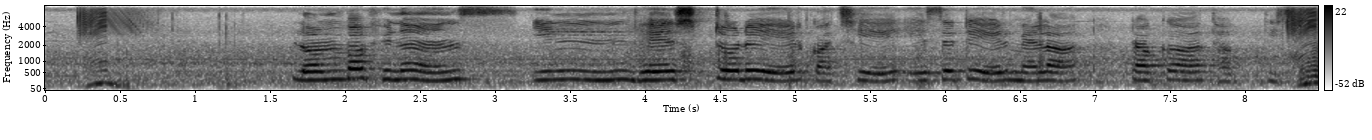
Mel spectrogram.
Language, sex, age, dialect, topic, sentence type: Bengali, female, 18-24, Western, banking, statement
